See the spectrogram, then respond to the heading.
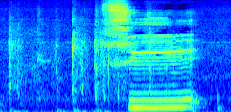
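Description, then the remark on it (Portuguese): A short burst of light, quick computer-keyboard taps, fairly quiet, as Zürich is typed with U-E in place of ü, followed by a steady held voiced tone lasting about half a second. “Se você não tem o u no seu teclado, então você escreve”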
